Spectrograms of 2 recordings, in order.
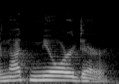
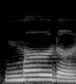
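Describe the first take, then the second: First: The M is soft and palatalized. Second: The M is hard, not palatalized. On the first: The speaker calls it wrong. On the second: The speaker calls it right.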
